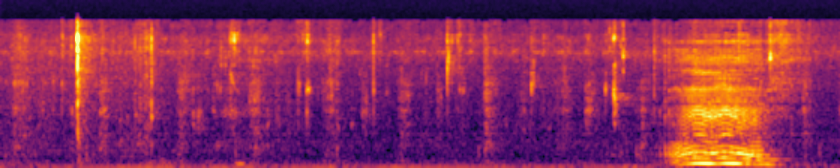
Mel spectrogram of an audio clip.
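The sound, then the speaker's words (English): Someone chews a crunchy chip, making soft, irregular crunching clicks, followed near the end by a short, louder voiced hum. “This chip is delicious.”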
